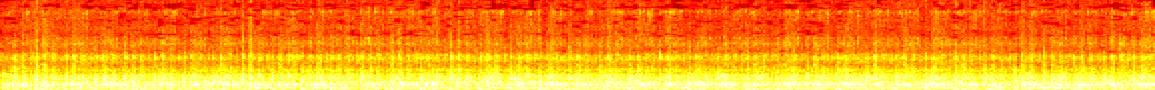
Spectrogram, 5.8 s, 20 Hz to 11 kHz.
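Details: 1931 John Deere GP two-cylinder tractor after its troublesome carburetor was taken apart and repaired: a slow, even putt-putt idle with a steady beat and no misses or knocks; it runs well and smokes a little.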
